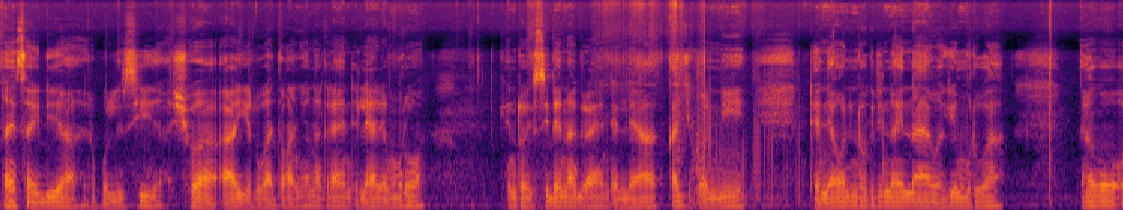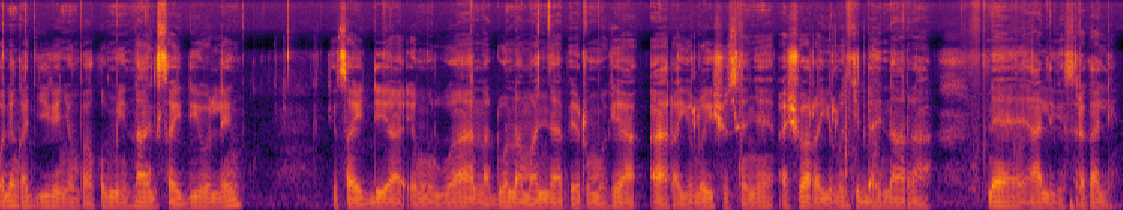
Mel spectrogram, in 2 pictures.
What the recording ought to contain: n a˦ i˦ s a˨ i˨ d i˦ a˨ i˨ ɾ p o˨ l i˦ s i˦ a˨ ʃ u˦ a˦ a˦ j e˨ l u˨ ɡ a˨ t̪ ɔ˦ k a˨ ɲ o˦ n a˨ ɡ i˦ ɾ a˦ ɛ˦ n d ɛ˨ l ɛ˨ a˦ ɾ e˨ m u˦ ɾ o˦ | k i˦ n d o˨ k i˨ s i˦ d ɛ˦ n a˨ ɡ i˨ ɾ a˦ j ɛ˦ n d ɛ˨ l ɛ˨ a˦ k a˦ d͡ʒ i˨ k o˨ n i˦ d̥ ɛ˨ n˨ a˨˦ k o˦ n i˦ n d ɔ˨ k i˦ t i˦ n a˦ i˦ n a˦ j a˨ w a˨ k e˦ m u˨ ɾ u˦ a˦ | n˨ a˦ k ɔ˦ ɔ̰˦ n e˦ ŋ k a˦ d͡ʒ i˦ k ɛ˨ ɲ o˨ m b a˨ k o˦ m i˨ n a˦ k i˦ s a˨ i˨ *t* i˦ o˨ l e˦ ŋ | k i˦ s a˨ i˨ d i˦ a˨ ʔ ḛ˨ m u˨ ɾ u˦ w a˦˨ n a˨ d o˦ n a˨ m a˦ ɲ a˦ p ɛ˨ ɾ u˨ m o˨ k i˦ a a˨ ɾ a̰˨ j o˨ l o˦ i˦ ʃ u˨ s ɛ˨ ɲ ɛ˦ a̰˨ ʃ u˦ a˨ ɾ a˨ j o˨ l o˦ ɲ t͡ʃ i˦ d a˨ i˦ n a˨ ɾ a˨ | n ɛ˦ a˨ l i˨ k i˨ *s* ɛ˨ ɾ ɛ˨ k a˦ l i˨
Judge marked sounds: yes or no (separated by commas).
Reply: no, yes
